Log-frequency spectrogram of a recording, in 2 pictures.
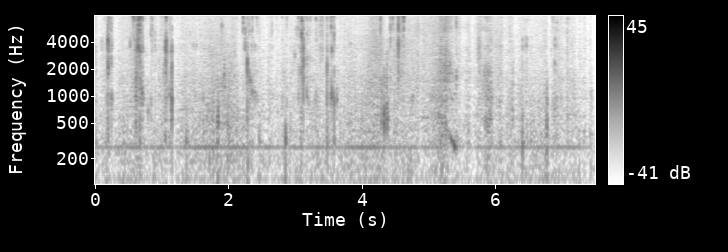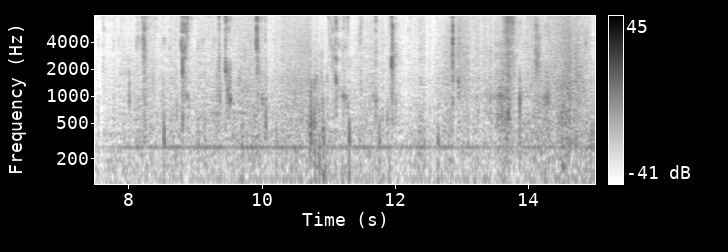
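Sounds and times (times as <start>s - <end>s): person chewing food: 0.0s - 15.0s
steady low hum: 0.0s - 15.0s
mouth clicks and smacks: 6.3s - 10.2s.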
